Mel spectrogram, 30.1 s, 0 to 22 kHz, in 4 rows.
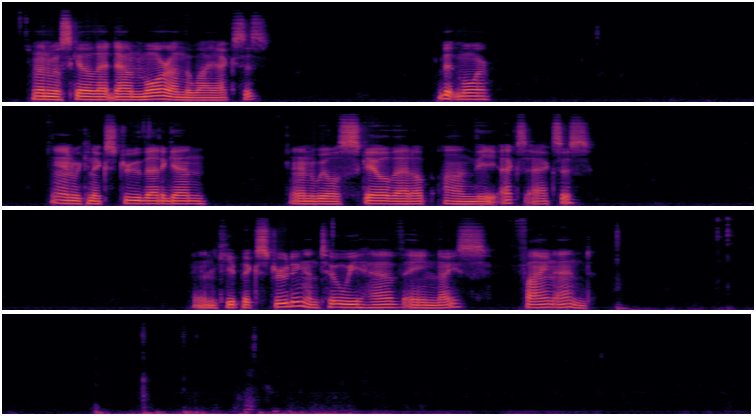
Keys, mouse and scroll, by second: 1.1 s, 8.6 e, 12.8 KP_1, 15.4 s, 17.3 e, 20.9 s, 23.7 e, 25.1 s.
